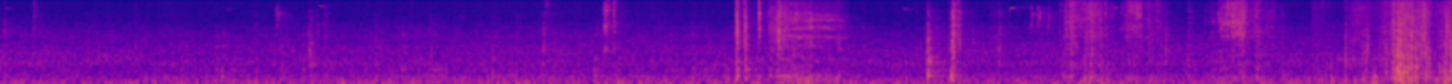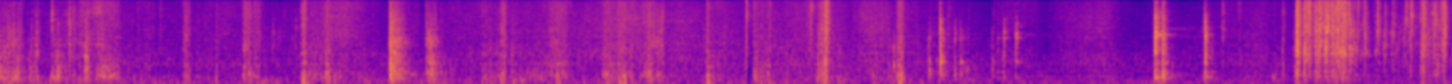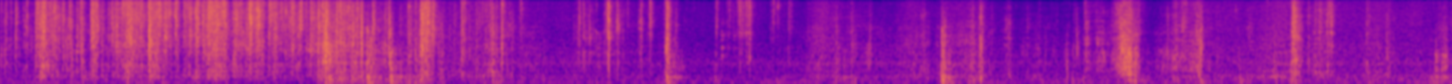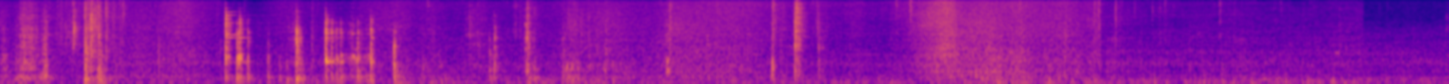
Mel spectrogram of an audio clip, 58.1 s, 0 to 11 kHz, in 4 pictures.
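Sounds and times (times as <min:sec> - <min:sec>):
camping gear clicks and clinks: 0:13.3 - 0:25.4, 0:26.1 - 0:57.2
material rustling and crumpling: 0:13.5 - 0:25.8, 0:26.8 - 0:57.2.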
